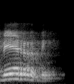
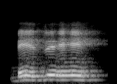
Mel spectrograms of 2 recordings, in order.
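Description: First: Every sound in the word is said once. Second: One sound in the word is said twice. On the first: The speaker calls it right. "en lugar de verde" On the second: The speaker calls it wrong. "cuando pronuncia un fonema doblemente"

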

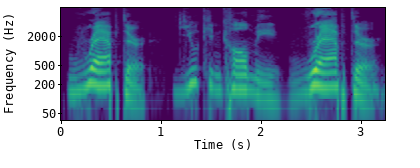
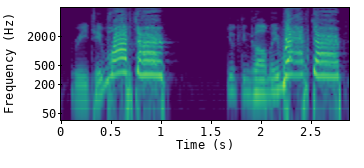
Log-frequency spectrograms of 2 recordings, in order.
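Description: First: It is read at a normal speaking volume. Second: It is shouted loudly, like all capitals.

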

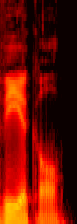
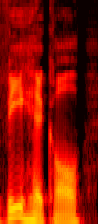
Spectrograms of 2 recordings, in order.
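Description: First: The middle H sound is nearly silent. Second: The middle H sound is clearly pronounced. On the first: It sounds refined and dignified. The speaker calls it right. "The H is almost silent" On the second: It sounds rural and unrefined. The speaker calls it wrong. "which to me is a little bit hillbilly"

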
